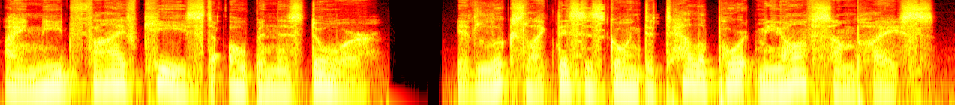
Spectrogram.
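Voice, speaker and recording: A husky, low, brooding video game anti-hero. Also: male voice, a bit bright, dry recording, clean studio sound, heavily acted. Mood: cool, matter-of-fact. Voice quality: husky, gravelly. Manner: terse, serious, deliberate self-talk. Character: Shadow, brooding male anti-hero hedgehog, cold and determined. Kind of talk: video game character voice lines.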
